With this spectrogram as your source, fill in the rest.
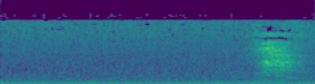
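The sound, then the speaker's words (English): Breath is exhaled gently and then more forcefully: soft, airy breathing noise over a steady low rumble gives way near the end to a short, stronger puff of air. “And then when you're ready to exhale, you exhale a little bit in the beginning, and then it becomes more forceful. So if you watch me, it's a little like this.”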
